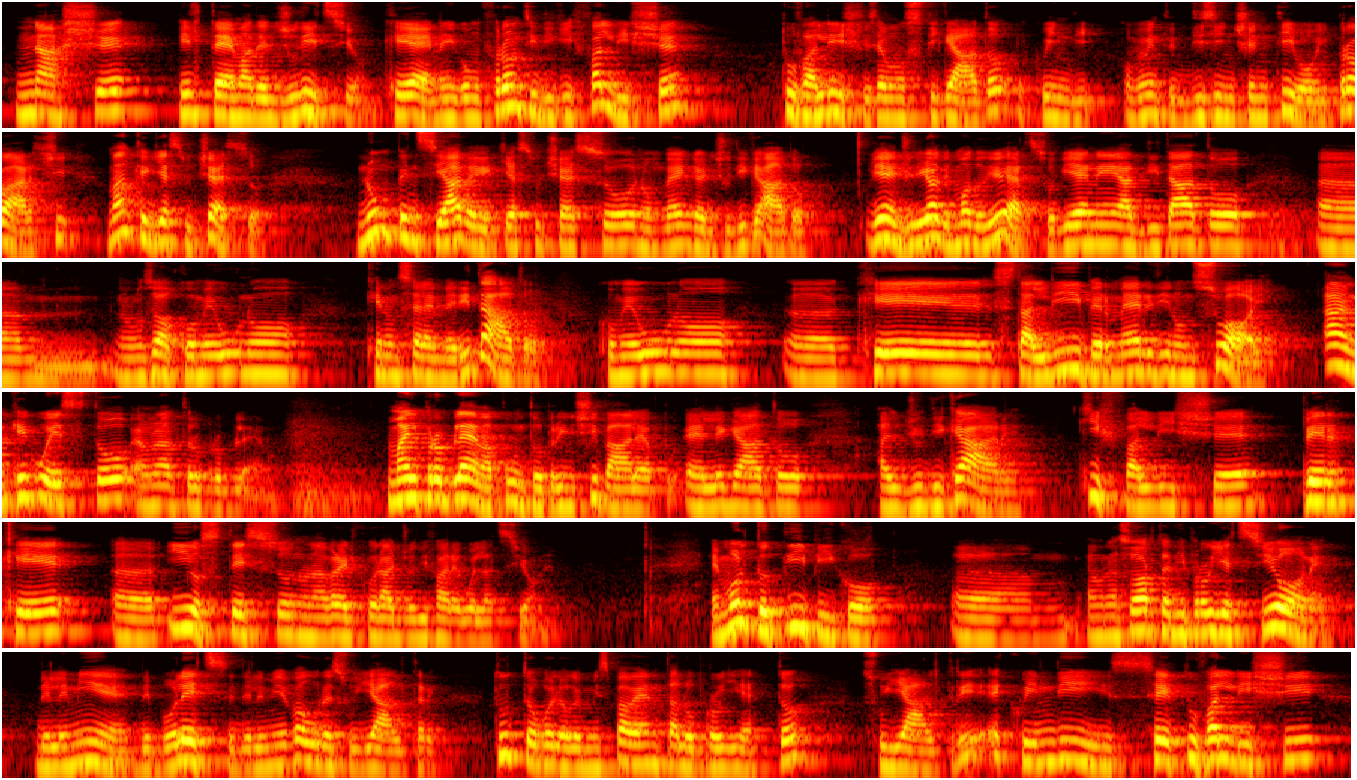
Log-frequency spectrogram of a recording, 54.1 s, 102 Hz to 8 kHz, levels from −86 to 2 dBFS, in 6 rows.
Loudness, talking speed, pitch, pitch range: -26 LUFS, 140 wpm, 155 Hz, 145-180 Hz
